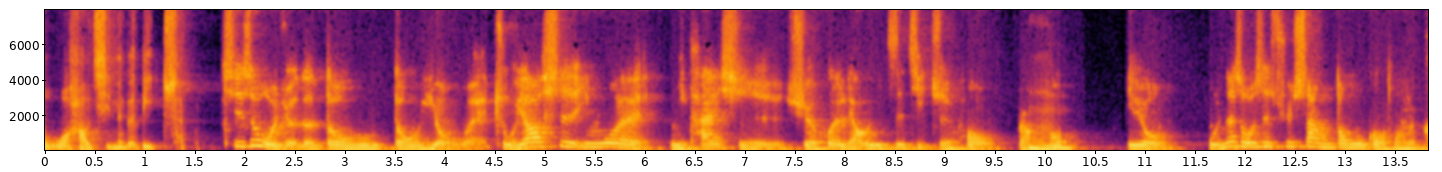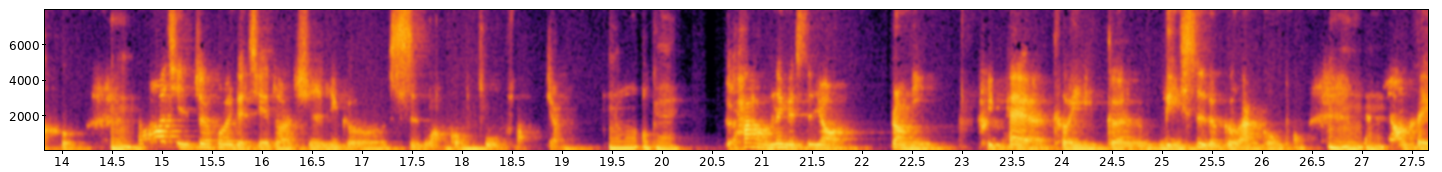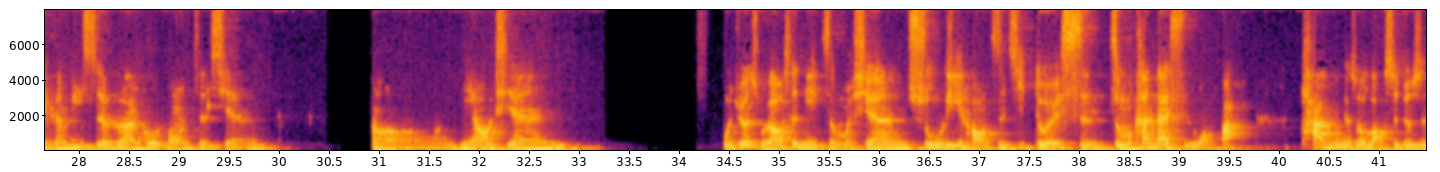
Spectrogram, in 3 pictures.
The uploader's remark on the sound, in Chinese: 這集因為遠端連線，錄音品質比較差一點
